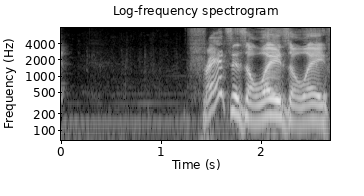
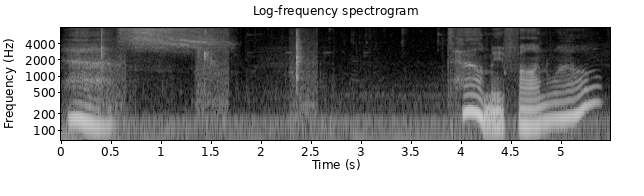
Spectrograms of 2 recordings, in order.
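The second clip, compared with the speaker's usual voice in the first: soft menace; 3 semitones higher, 9 dB quieter, slower than usual. Acted. Vampire probes softly.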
